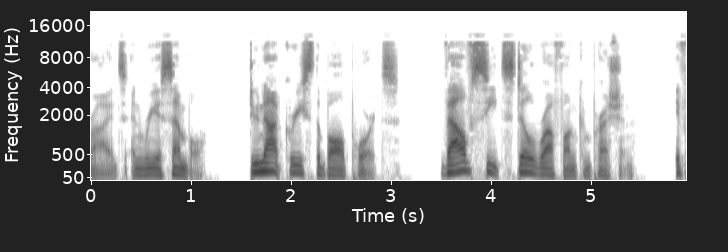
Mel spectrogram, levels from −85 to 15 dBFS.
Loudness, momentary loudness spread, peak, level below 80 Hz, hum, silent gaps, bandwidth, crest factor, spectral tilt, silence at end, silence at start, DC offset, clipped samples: -24 LUFS; 14 LU; -6 dBFS; -52 dBFS; none; 1.30-1.50 s, 3.21-3.42 s, 5.56-5.76 s; 13.5 kHz; 18 dB; -4.5 dB/octave; 0 s; 0 s; under 0.1%; under 0.1%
